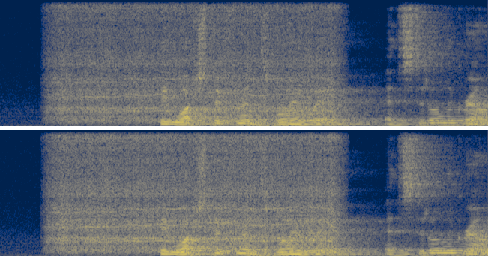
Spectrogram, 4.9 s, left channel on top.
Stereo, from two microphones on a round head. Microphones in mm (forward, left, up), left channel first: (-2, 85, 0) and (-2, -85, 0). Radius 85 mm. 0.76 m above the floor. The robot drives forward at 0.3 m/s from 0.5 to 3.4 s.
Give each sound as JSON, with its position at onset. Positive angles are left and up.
{"t": 1.6, "sound": "a man speaking", "side_deg": 5, "distance_m": 0.5}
